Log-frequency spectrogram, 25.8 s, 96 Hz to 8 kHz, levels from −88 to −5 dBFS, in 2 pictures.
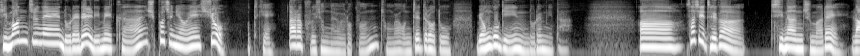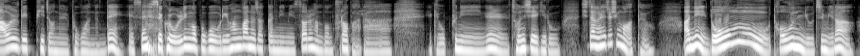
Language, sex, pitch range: Korean, female, 145-200 Hz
